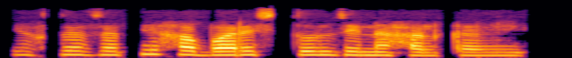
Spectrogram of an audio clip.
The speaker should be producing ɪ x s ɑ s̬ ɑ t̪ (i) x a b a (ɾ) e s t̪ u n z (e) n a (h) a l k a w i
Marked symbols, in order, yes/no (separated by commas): yes, yes, yes, yes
